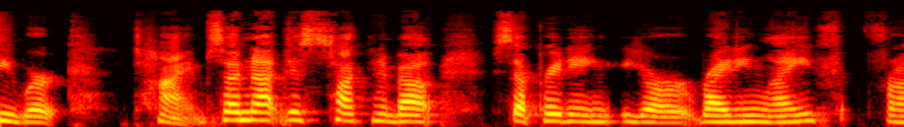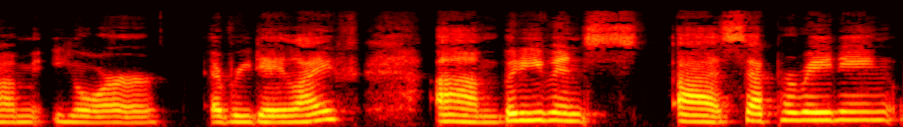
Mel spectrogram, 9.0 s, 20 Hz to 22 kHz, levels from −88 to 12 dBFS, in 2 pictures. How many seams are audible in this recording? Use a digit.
0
